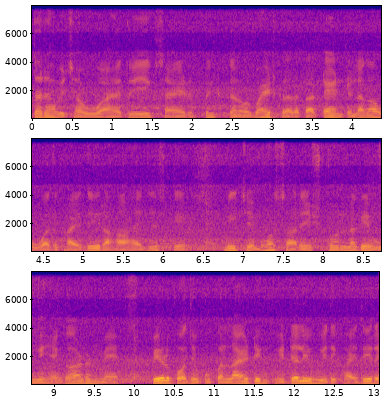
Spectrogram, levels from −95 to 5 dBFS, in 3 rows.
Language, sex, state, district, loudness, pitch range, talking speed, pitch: Hindi, male, Chhattisgarh, Balrampur, -27 LUFS, 100-140 Hz, 190 wpm, 115 Hz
